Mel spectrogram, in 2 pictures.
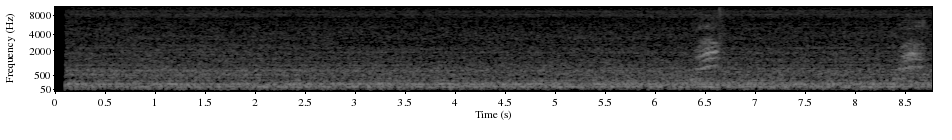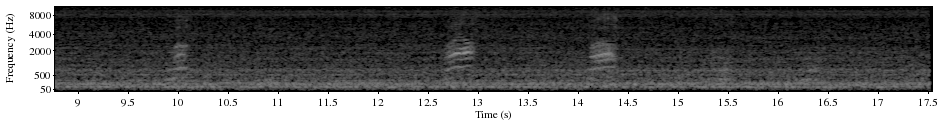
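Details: Domestic cat indoors meowing for treats: five short, rising-then-falling meows spaced a few seconds apart, over a steady low household hum.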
